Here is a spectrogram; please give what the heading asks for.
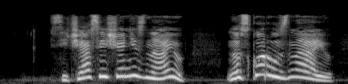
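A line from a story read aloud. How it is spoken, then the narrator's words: Cheerful reply. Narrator (Russian): весело ответила Пеппи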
